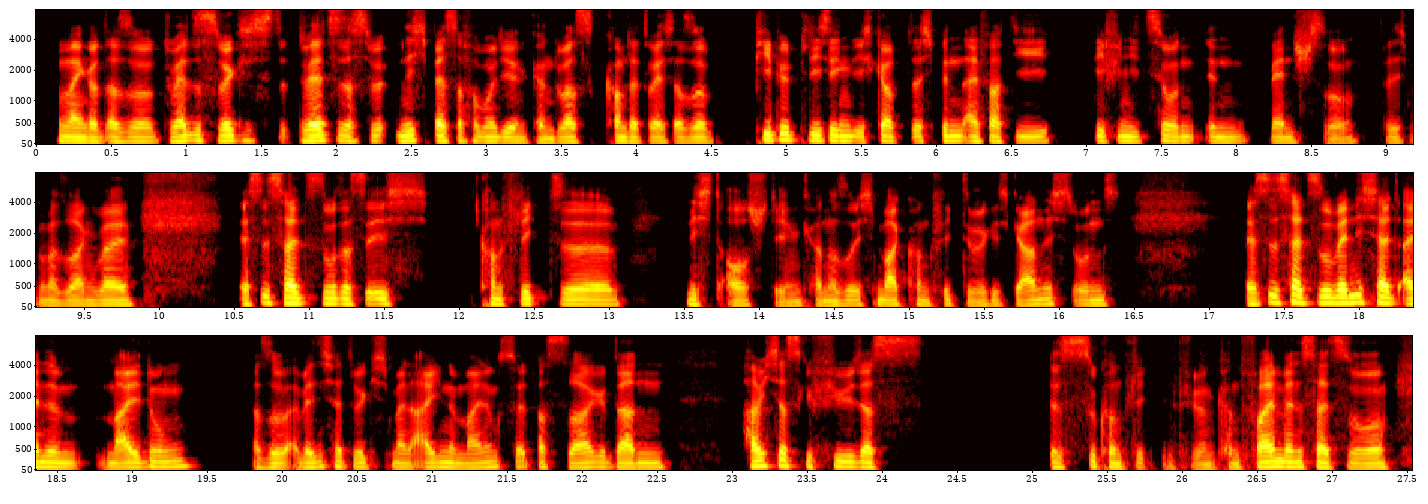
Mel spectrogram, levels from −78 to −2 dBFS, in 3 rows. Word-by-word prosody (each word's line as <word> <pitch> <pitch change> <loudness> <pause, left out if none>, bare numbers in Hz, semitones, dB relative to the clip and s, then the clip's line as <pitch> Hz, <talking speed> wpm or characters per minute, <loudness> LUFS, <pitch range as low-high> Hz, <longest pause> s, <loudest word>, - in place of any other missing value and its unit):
Oh 110 - -1
mein 100 -2 +4
Gott, 95 +1 0
also, 100 0 +1
du 100 - -7
hättest 120 +1 +2
wirklich 120 -1 +3 0.3
du - - -5
hättest 120 +1 +7
das 110 0 0
wir 120 - -2
nicht 115 +1 0
besser 115 - +4
formulieren 100 -3 -1
können. 85 0 -4
Du 95 - 0
hast 100 0 -1
komplett 100 -3 -1
recht. 95 -1 -1
Also 95 0 -1 0.3
People 135 0 +3
Pleasing 120 -3 +1
ich 105 -2 -4
glaube, 110 -3 +2
ich 105 - -5
bin 115 -1 +1
einfach 105 -1 +1
die 105 +1 -4 0.3
Definition 105 0 -1
in 100 +3 -4
Mensch 95 -4 -3
so, 85 +2 -7 0.2
würde 95 - -8
ich 105 - -14
mal 95 -3 -4
sagen, 95 +1 -2
weil 100 +1 +2 0.7
es - - 0
ist 135 -1 +2
halt 125 -1 +8
so, 125 -1 +1
dass 120 -1 +1
ich 120 -1 -2 0.3
Konflikte 110 -3 0 0.4
nicht - - -4
ausstehen 95 -3 -4
kann. 90 +1 -5
Also, 90 +2 -2
ich 95 - -6
mag 100 -1 +1
Konflikte 95 -1 -7
wirklich 90 0 -7
gar 95 +2 +2
nicht 110 -2 -4
und 100 0 -4 0.8
es 110 0 +2
ist 140 -2 +2
halt 145 -4 +7
so, 135 -1 +4
wenn 135 +2 +8
ich 150 - 0
halt 130 -3 +7
eine 110 -3 +3
Meinung 115 +6 0 0.4
also, 100 +1 -1
wenn 105 +1 -1
ich 125 - -7
halt 120 - -3
wirklich 105 -1 -5
meine 100 -2 -2
eigene 105 +1 0
Meinung 100 +4 -2
zu - - -6
etwas - - -5
sage, 105 +2 +1
dann 100 0 0 0.5
habe 120 +1 +5
ich 130 - -6
das 135 -2 +2
Gefühl, 120 -1 -2
dass 105 -3 -1 0.8
es 110 -1 -2
zu - - -2
Konflikten 100 -3 -6
führen 90 0 -8
kann. 90 +1 -6
Vor 110 - +4
allem, 120 +1 +7
wenn 120 - +5
es 110 - -2
halt 100 - +5
so 100 -1 0
105 Hz, 200 wpm, -24 LUFS, 100-115 Hz, 0.8 s, halt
